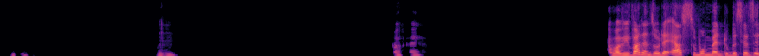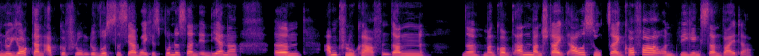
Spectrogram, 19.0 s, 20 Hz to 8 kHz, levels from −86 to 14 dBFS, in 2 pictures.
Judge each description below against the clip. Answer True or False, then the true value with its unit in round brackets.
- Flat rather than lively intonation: False (3.2 semitones)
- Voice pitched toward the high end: True (220 Hz)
